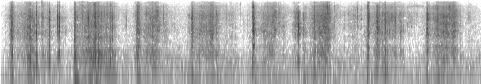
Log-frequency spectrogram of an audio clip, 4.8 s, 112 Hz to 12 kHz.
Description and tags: mco walk e01
Footsteps...
NOTE:
These are no field recordings but HANDMADE walking sounds in different speeds and manners intended for game creation. Most of them you can loop. They are recorded as dry as possible so you should add the ambience you like.
HOW TO MAKE THESE:
1. First empty two bottles of the famous spanish brandy Lepanto.
2. Keep the korks - they have a very special sound different from the korks of wine bottles.
3. Then, if you're still able to hit (maybe you shouldn't drink the brandy alone and at once), fill things in a flat bowl or a plate - f. e. pepper grains or salt.
4. Step the korks in the bowl and record it. You may also - as I did - step the korks on other things like a ventilator.
5. Compress the sounds hard but limit them to -4 db (as they sound not naturally if they are to loud).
